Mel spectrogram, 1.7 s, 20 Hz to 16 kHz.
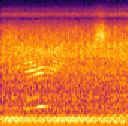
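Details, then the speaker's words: Nissan 370Z starting right after an eFlexFuel Pro flex-fuel kit install and fuel line reconnection: catches at once and idles smooth and even with no misfire; check-engine light was already on beforehand. "Start her up. Woo! That sounds smooth. No misfire."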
